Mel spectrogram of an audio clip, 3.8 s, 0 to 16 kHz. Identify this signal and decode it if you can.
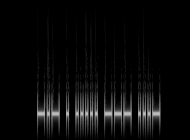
Morse code, heard as a keyed tone, about 33 wpm, 700 Hz. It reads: KE5OV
